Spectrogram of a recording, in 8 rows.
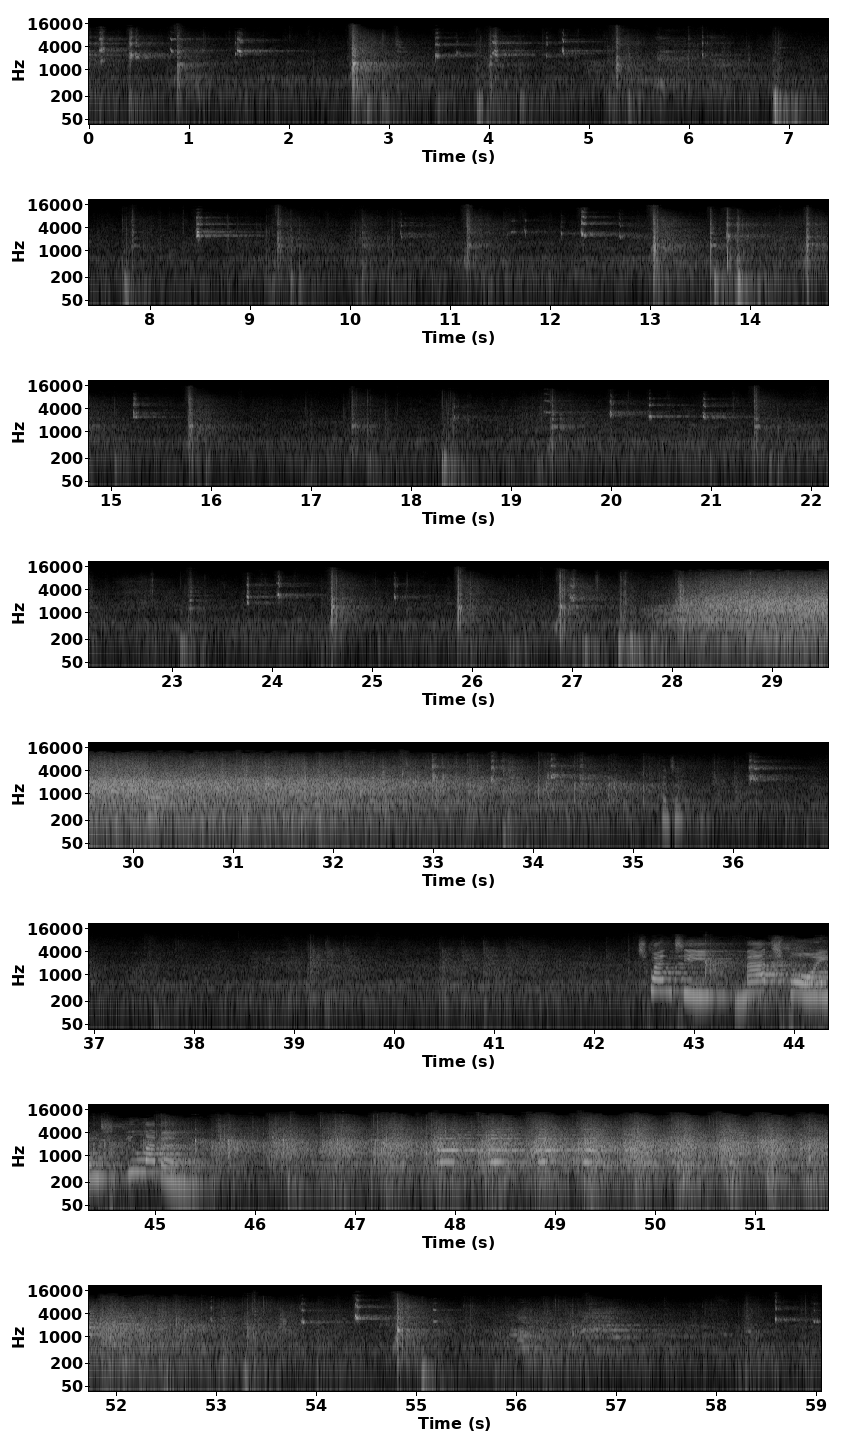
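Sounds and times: shoes squeaking on court: 0:00.0 - 0:22.3, 0:22.9 - 0:27.7, 0:32.9 - 0:34.7, 0:36.0 - 0:37.0, 0:51.1 - 0:55.9, 0:57.9 - 0:59.0
rackets smacking shuttlecock: 0:00.8 - 0:01.2, 0:02.6 - 0:03.2, 0:03.8 - 0:05.6, 0:07.7 - 0:16.2, 0:17.0 - 0:18.6, 0:19.2 - 0:22.2, 0:23.1 - 0:27.8, 0:47.8 - 0:55.7
crowd applause: 0:27.7 - 0:35.2, 0:45.4 - 0:53.0.

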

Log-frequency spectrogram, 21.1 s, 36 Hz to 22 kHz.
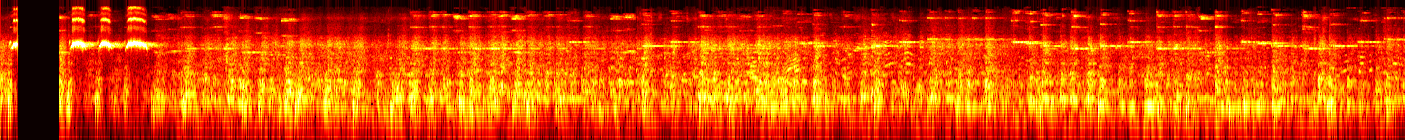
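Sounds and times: jumbled din of parade: 0:00.0 - 0:00.3, 0:00.9 - 0:21.0
shrill whistle blasts: 0:00.0 - 0:00.3, 0:00.9 - 0:02.6.

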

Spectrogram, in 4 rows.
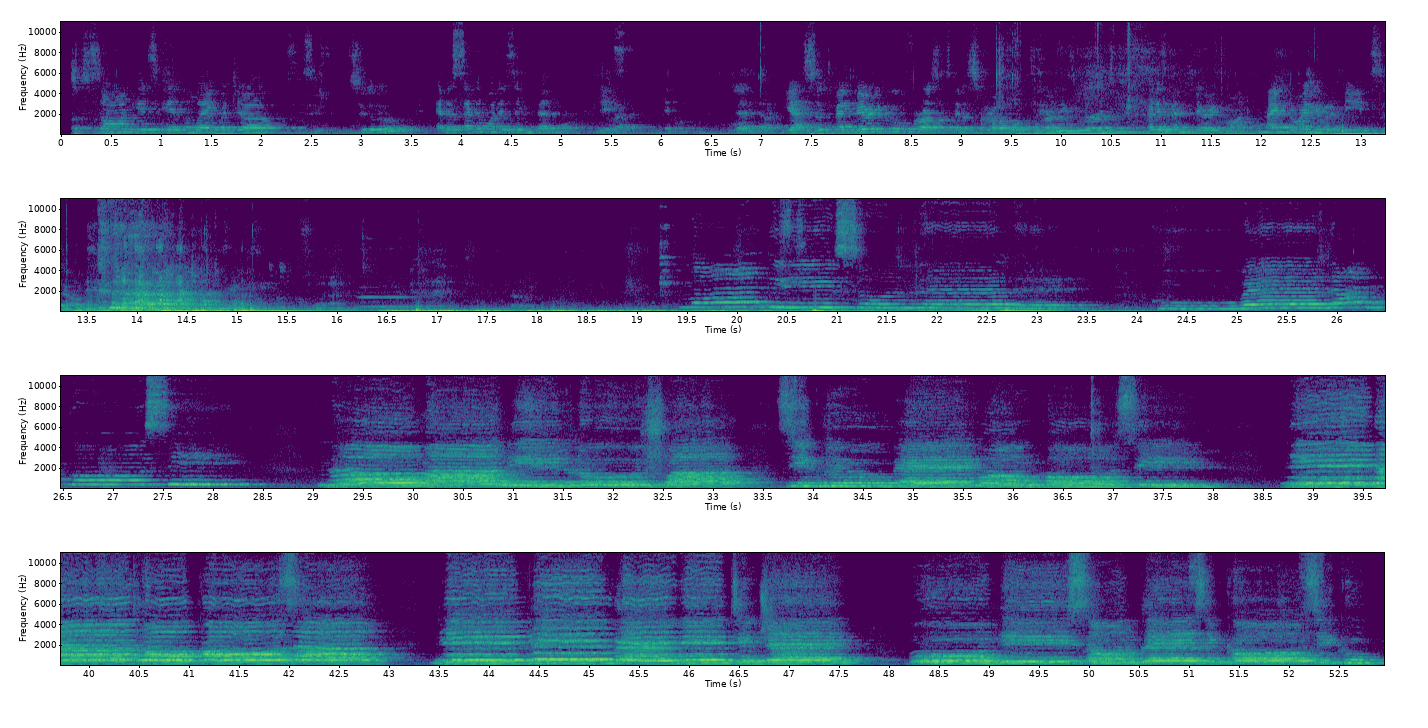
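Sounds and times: choir singing a cappella: 0:19.5 - 0:52.9.

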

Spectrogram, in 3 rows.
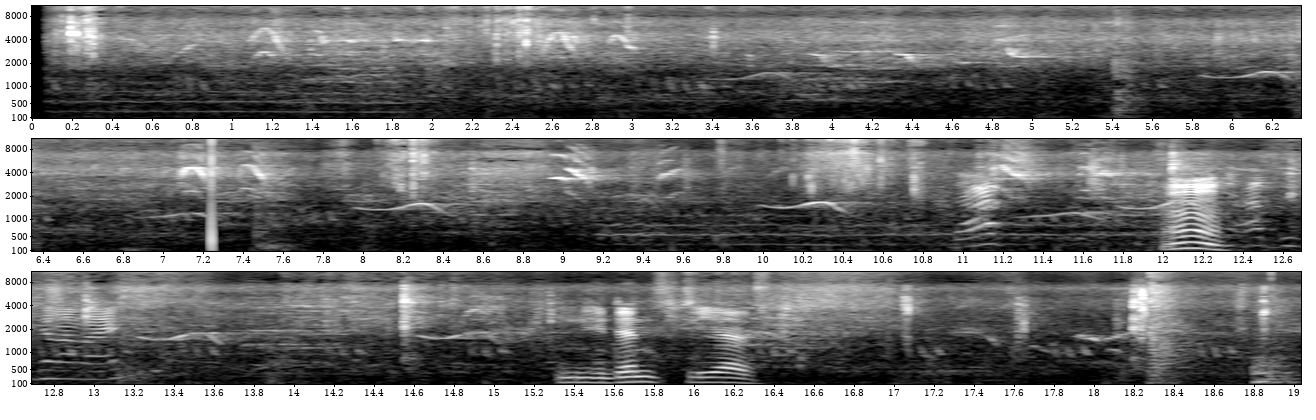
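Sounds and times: background hiss: 0:00.1 - 0:19.0
birds chirping and calling: 0:00.5 - 0:19.0.

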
